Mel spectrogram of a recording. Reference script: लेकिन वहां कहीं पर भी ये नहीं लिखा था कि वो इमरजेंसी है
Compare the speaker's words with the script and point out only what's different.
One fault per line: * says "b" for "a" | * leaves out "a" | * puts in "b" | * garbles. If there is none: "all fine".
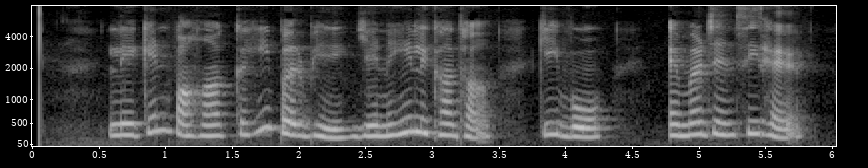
all fine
